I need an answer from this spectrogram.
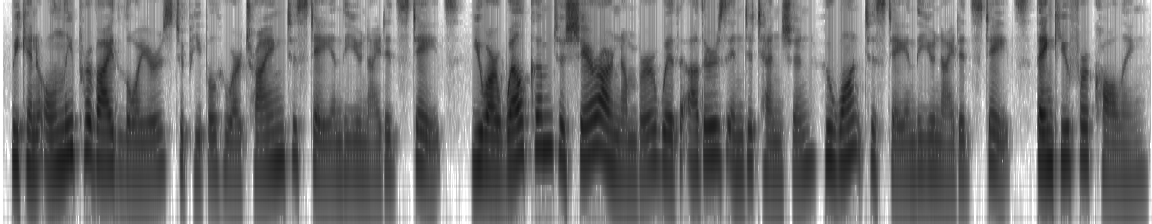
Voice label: English; ijc hotline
